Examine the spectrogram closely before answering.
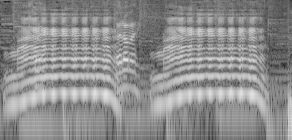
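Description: Two long, wavering sheep bleats, each lasting just over a second with a quavering, nasal tone, separated by a short pause, loud and alone without any talking.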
